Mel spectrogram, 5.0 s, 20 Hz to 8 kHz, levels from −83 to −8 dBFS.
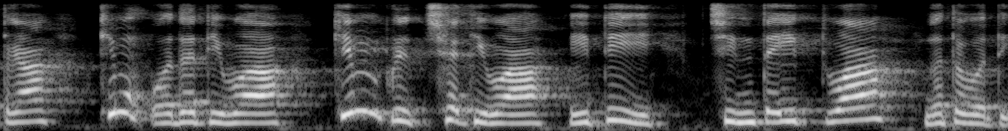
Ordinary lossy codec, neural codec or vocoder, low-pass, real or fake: none; codec, 24 kHz, 3.1 kbps, DualCodec; 7.2 kHz; fake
